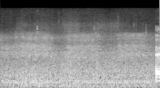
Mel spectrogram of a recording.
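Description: Steady outdoor background noise: an even hiss with a faint low hum underneath, with no distinct events.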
